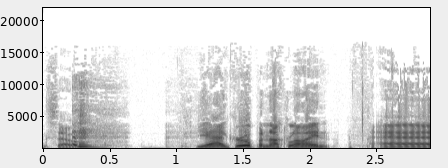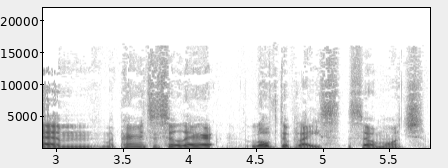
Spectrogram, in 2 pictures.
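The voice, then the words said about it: Posh south Dublin Irish accent. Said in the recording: “I get slagged a lot for being posh because of my accent... just because I sound a certain way... I'm from Dublin 16... D4”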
